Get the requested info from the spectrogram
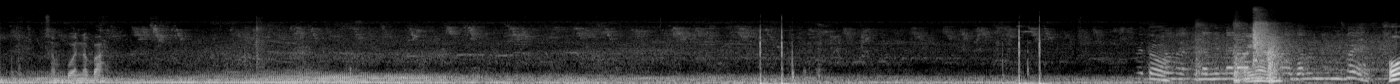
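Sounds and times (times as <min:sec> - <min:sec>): small birds chirping: 0:00.0 - 0:14.0
steady low hum: 0:00.0 - 0:14.0
sharp clicks: 0:07.5 - 0:08.2, 0:10.0 - 0:10.6.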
